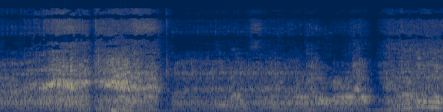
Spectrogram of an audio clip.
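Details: Rottweiler growling during nail clipping: a rough, rumbling growl in loud surges, pausing briefly partway, then resuming in lower, shorter rumbles.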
